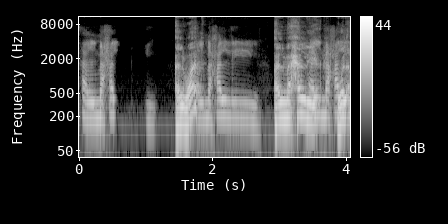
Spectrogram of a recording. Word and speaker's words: al-Mahalli: It is not al-Muhalla. What it You is? don't understand. What it is? It is al-mahalli.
